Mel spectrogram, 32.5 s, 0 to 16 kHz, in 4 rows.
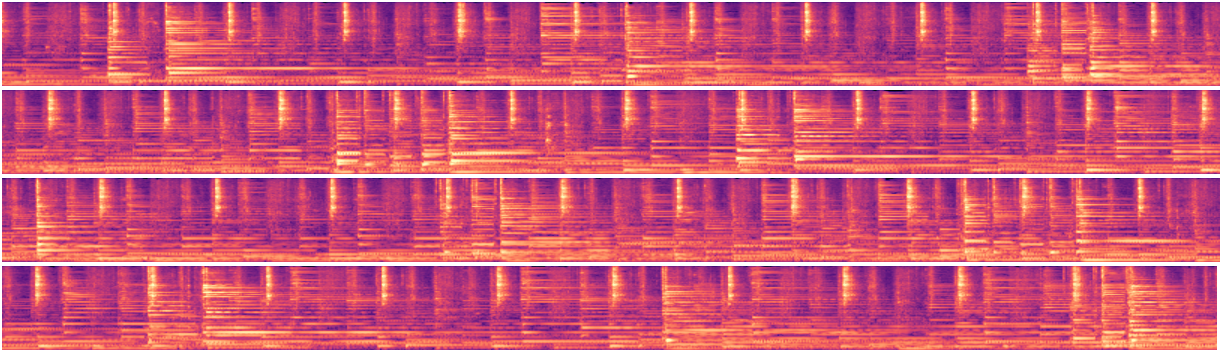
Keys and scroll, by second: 10.1 4, 21.3 r.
